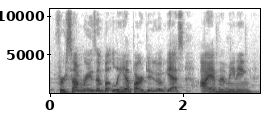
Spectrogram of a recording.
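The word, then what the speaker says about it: Leigh Bardugo: i don't know if i'm saying it right leah bardugo i am saying it right it just seemed wrong for some reason but leah bardugo yes i have a meaning to read these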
